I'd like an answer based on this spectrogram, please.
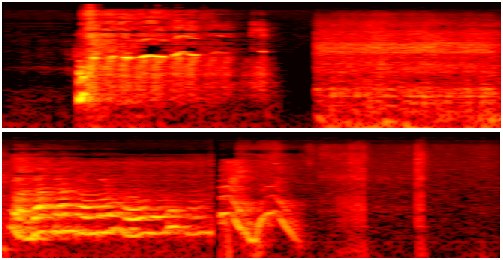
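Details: Sleeping dog, dreaming and falling down, makes high whining whimpers with a rising, strained start, then a low grumbling rumble, then a wavering tonal moan, ending in a short swooping yelp, with quiet pauses between.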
